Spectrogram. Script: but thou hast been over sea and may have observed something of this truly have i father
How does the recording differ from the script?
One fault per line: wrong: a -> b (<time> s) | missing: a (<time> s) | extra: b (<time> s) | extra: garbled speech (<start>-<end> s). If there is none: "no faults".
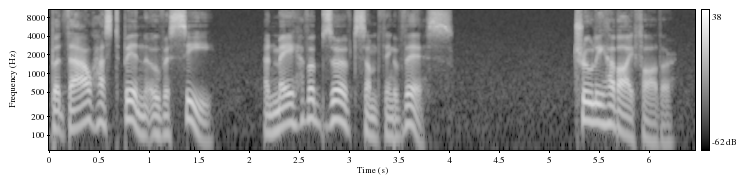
no faults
